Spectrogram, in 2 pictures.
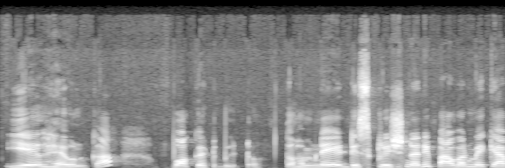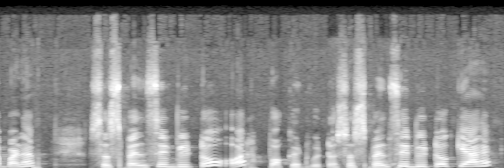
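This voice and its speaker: A woman teacher explaining a textbook chapter, reading English lines slowly and checking in often with her students. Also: a little high, dry recording, poor audio. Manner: slow, deliberate reading of English lines, with frequent check-ins.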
